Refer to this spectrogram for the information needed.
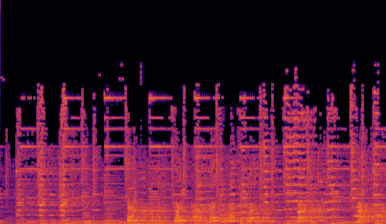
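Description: A medical alert assistance dog barks and yips repeatedly in quick bursts, fairly loud, with a few whimpering notes and a faint jingling in the background; no one speaks.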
